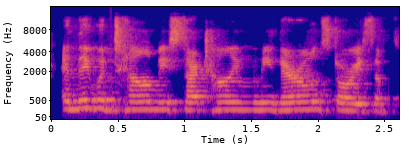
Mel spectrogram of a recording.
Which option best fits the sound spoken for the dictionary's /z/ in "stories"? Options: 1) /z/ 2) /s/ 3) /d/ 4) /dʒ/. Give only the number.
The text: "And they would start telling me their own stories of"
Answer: 1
